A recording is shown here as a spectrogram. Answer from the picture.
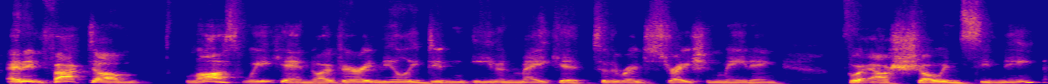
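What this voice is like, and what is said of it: Sick, unwell-sounding voice. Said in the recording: “as you can tell by my voice, I've been pretty sick. This is probably the best I've sounded in about 2 weeks.”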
